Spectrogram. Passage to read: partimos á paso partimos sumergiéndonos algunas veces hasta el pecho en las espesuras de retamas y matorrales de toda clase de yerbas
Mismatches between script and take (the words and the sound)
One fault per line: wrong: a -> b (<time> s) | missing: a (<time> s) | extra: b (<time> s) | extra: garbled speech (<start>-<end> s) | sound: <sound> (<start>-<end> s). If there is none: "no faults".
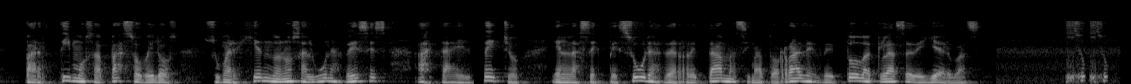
wrong: partimos -> veloz (1.4 s)
sound: laugh (10.7-11.1 s)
